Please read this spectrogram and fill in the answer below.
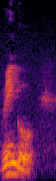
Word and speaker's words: Rigol: of arrival or housing should be the right pronunciation Ringo then double to Z in the first part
